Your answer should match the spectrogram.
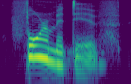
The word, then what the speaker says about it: formative: practice together imagine that formative formative the T changes to a d and then we practice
